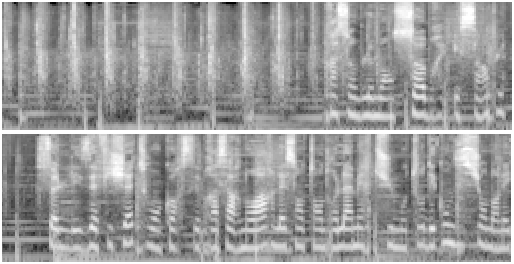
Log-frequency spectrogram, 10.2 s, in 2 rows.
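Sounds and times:
crowd applause at a memorial gathering in Nantes: 0:00.0 - 0:03.9
speech: 0:03.3 - 0:10.1.

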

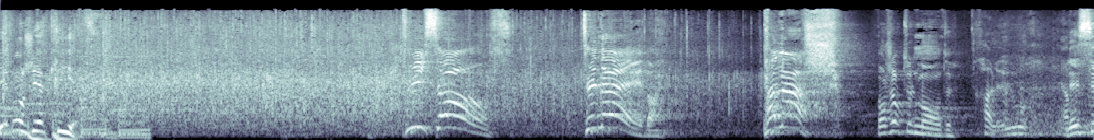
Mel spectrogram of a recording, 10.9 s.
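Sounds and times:
audience applause: 0:00.0 - 0:07.8
speech: 0:00.2 - 0:01.0, 0:04.4 - 0:05.0, 0:05.8 - 0:06.8, 0:07.7 - 0:10.9.

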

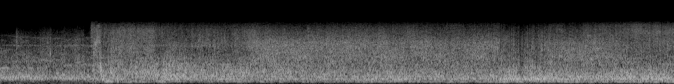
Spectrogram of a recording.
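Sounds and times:
violent summer thunderstorm: 0:00.9 - 0:06.7.

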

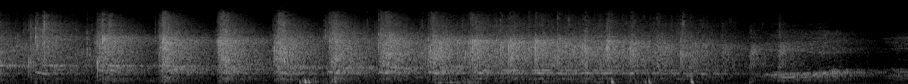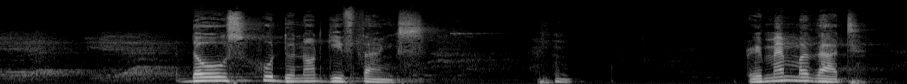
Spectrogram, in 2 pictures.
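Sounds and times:
church congregation clapping offering to the Lord: 0:00.0 - 0:08.6
speech: 0:11.0 - 0:13.4, 0:16.6 - 0:17.8.

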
